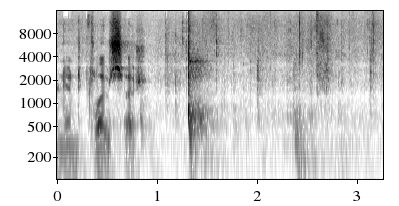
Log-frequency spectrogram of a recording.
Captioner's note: gavel tap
